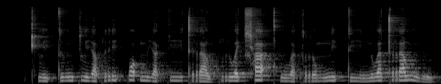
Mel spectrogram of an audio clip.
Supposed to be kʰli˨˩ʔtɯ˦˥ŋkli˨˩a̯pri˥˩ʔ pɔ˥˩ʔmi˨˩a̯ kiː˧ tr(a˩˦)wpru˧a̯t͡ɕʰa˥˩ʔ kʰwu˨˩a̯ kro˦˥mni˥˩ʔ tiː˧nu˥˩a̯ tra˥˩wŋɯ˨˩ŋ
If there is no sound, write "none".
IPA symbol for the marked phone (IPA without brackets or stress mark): a˩˦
